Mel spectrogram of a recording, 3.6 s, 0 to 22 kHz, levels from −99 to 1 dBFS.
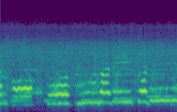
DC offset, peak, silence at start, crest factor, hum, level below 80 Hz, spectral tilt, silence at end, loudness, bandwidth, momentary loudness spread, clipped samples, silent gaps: under 0.1%; -6 dBFS; 0 s; 14 dB; none; -86 dBFS; -3 dB/octave; 0 s; -21 LUFS; 8.8 kHz; 9 LU; under 0.1%; none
